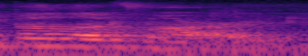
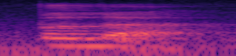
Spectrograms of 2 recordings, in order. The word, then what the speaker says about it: Boulevard: Everybody say Boulevard. Boulevard. Not boule, bulla. Boulevard. Boulevard. Boulevard. Alright, not boulevard, alright?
